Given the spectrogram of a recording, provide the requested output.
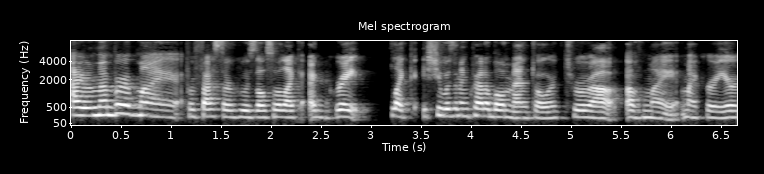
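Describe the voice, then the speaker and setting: A woman with an Israeli accent and ordinary pitch variation against a quiet background. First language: Hebrew. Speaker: filmmaker. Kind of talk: interview.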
